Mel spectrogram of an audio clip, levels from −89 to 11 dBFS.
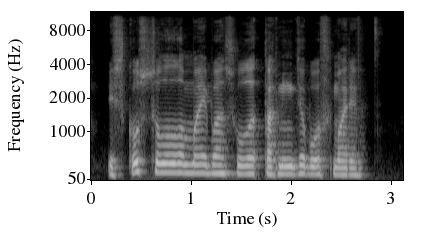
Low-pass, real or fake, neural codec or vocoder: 10.8 kHz; fake; codec, 24 kHz, 0.9 kbps, WavTokenizer, small release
